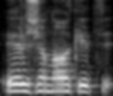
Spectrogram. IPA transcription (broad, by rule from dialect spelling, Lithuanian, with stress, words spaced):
ɪr ʒʲɪˈnoːkʲɪt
